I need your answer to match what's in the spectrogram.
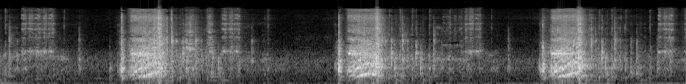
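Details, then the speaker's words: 1982 Briggs & Stratton mower engine, previously coughed and quit: three pull-cord bursts, spins but never fires even with WD-40 sprayed in the carb; owner suspects lost spark or blown head gasket (whistling from carb). "think it is now start doing anything I even spray wd-40 straight into the car and it never fired so think it might have lost spark"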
